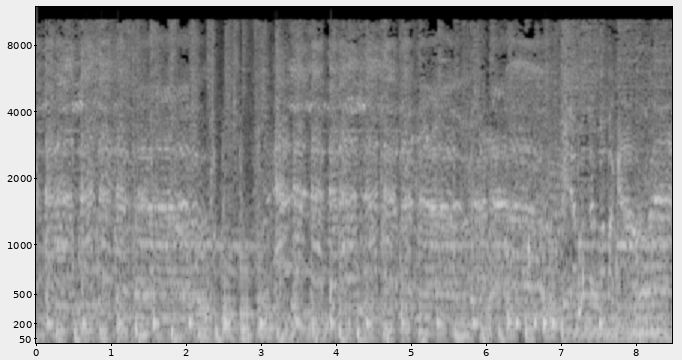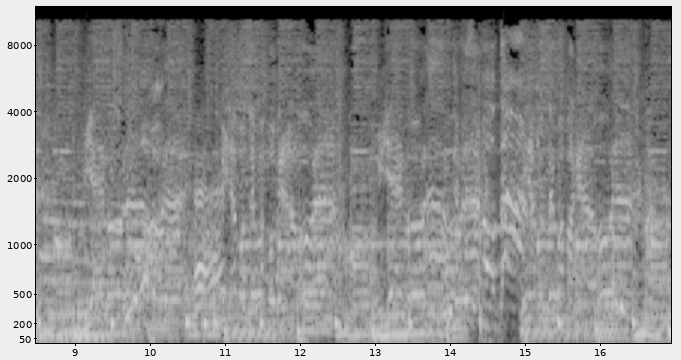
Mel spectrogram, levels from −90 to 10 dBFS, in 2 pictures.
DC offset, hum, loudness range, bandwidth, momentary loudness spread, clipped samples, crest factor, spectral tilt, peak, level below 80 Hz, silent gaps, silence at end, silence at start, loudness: under 0.1%; none; 1 LU; 11 kHz; 2 LU; under 0.1%; 10 dB; -4 dB/octave; 0 dBFS; -24 dBFS; none; 0 s; 0 s; -11 LUFS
